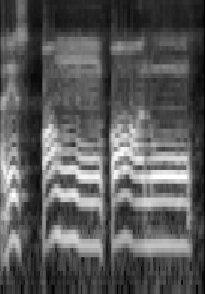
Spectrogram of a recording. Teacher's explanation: Ada fathah tanwin bertemu dengan huruf qaf adalah ikhfa disamarkan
